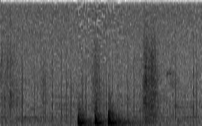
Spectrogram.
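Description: A man speaks loudly in short bursts.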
